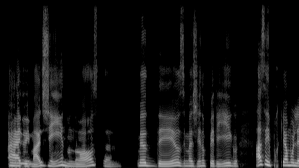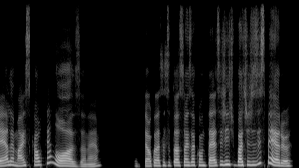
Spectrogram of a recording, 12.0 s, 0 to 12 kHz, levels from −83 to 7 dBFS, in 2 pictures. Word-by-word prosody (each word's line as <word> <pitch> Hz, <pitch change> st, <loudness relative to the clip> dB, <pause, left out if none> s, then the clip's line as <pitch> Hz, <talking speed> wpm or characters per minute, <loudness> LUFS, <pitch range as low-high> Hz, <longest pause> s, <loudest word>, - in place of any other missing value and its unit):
Ai, 190 Hz, -2 st, +2 dB
eu 165 Hz, -, 0 dB
imagino, 175 Hz, +5 st, -2 dB
nossa. 155 Hz, -, -3 dB, 0.8 s
Meu 205 Hz, +1 st, +1 dB
Deus, 170 Hz, +2 st, -3 dB
imagina 175 Hz, 0 st, -6 dB
o -, -, -12 dB
perigo. 170 Hz, +2 st, -5 dB, 0.3 s
Assim, 260 Hz, -3 st, +3 dB
porque 215 Hz, +2 st, -8 dB
a 215 Hz, -, +3 dB
mulher 195 Hz, -2 st, +2 dB
ela 240 Hz, +3 st, +2 dB
é -, -, 0 dB
mais 200 Hz, +2 st, 0 dB
cautelosa, 180 Hz, -, +1 dB
né? 145 Hz, +6 st, -5 dB, 0.7 s
Então 165 Hz, +1 st, -3 dB
quando 190 Hz, +1 st, +1 dB
essas 195 Hz, +2 st, -3 dB
situações 210 Hz, +2 st, 0 dB
acontecem 210 Hz, -1 st, +1 dB
a -, -, +1 dB
gente 265 Hz, -1 st, +3 dB
bate 225 Hz, +1 st, +4 dB
o 240 Hz, -, +1 dB
desespero. 235 Hz, -, +2 dB
190 Hz, 140 wpm, -24 LUFS, 170-220 Hz, 0.8 s, bate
